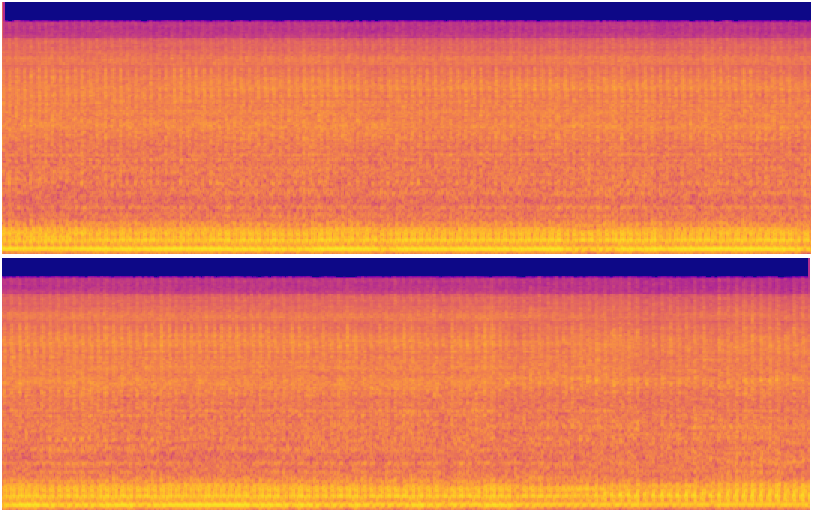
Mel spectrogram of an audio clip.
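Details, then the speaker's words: Big Bear ATV single-cylinder engine on first start after top-end rebuild (honed cylinder, new valve seals, head machined): even low fast-idle putter, no misses, knocks or ticking, no smoke; healthy. "no smoke so that's a good sign no smoke"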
